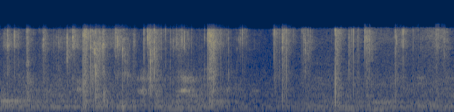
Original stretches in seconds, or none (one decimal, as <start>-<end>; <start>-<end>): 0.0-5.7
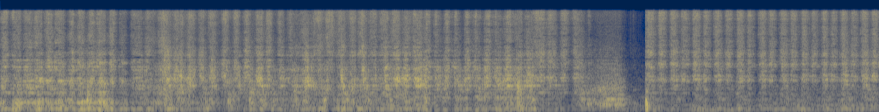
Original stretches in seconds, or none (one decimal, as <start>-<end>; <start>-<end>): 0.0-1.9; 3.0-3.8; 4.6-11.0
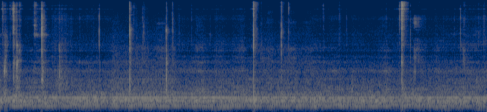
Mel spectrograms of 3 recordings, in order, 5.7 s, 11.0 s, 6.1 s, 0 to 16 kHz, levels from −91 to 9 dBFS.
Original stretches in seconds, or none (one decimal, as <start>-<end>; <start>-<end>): 1.4-2.2; 3.2-3.9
